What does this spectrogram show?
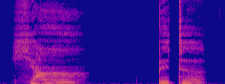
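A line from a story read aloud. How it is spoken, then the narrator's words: Whispered. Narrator (German): flüstert sie mit glänzenden Augen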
